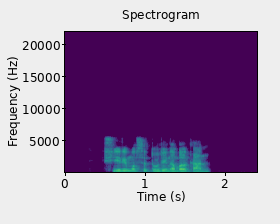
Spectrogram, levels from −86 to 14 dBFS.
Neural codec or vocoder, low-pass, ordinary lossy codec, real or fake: vocoder, 22.05 kHz, 80 mel bands, Vocos; 5.4 kHz; none; fake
